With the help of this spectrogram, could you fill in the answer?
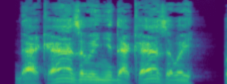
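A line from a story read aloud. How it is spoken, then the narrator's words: Grumbling. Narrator (Russian): проворчал Ложкин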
